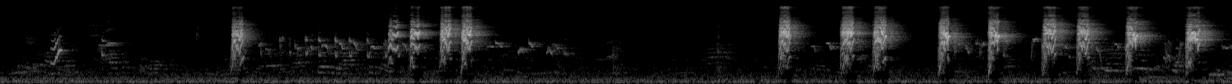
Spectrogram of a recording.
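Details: Javan myna song from a varied training recording meant to rouse other mynas: scattered chattering and short whistles, then a steady series of about ten loud, raspy notes spaced under a second apart.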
